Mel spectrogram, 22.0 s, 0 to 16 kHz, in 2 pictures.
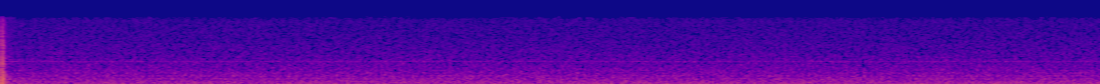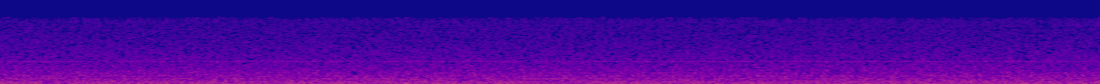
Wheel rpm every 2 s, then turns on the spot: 0, 0, 0, 0, 0, 0, 0, 0, 0, 0, 0.
none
